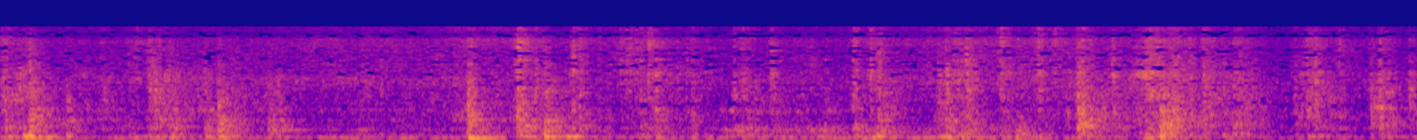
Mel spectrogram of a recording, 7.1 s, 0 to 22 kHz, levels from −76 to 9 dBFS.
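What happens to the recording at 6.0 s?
At 6.0 s the audio, like the rest of the clip, has the hissy, grainy treble and blurred attacks of likely Vorbis compression at a low bitrate near 25 kbps. A spectrogram shows nothing above 9.7 kHz and smeared, noisy upper bands.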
